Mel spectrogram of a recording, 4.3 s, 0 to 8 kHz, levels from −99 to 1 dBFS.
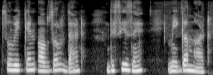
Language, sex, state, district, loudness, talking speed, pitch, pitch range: English, female, Odisha, Malkangiri, -16 LUFS, 140 wpm, 195 Hz, 180-215 Hz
